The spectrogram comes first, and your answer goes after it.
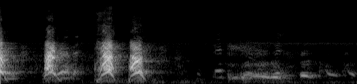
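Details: Border Collie barking while chasing a playmate who hides in a hedge: three sharp barks in quick succession, then softer, quieter vocal sounds.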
